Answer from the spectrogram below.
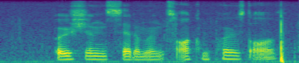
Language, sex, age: English, male, 19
